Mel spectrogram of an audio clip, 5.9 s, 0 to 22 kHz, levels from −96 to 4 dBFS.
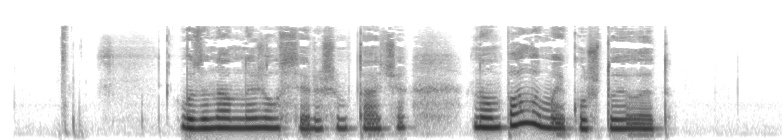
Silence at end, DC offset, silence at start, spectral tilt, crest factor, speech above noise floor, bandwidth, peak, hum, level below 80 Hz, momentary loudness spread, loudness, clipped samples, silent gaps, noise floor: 0.95 s; under 0.1%; 0.45 s; -5 dB/octave; 16 dB; 56 dB; 11 kHz; -8 dBFS; none; -74 dBFS; 12 LU; -23 LUFS; under 0.1%; none; -78 dBFS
